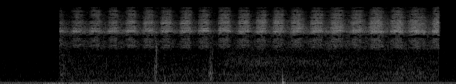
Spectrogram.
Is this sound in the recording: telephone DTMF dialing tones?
no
